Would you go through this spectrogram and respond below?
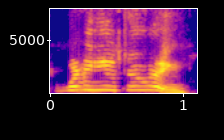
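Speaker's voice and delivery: a husband catching his wife mid-ritual; alarmed husband. Retold or imitated. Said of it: "my husband's like".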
